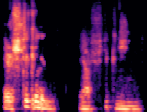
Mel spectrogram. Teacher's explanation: the S and the T becomes sh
